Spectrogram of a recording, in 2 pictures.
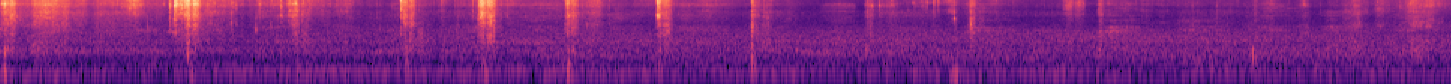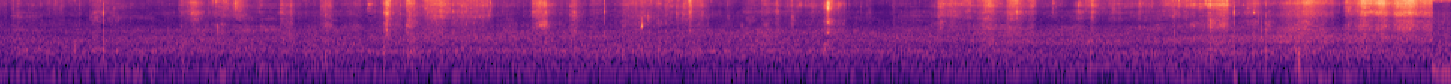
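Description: Footsteps crunching and scuffing on a dry, pine-needle-covered dirt trail, with irregular sharp crackles that thin out in the second half, over a steady low rumble.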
